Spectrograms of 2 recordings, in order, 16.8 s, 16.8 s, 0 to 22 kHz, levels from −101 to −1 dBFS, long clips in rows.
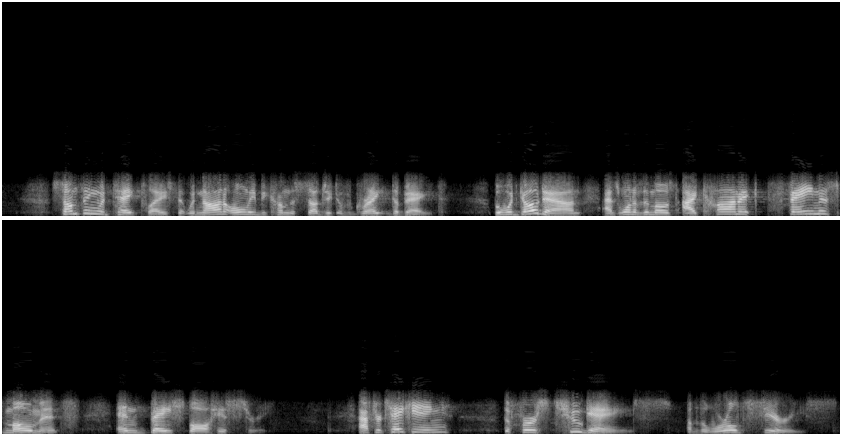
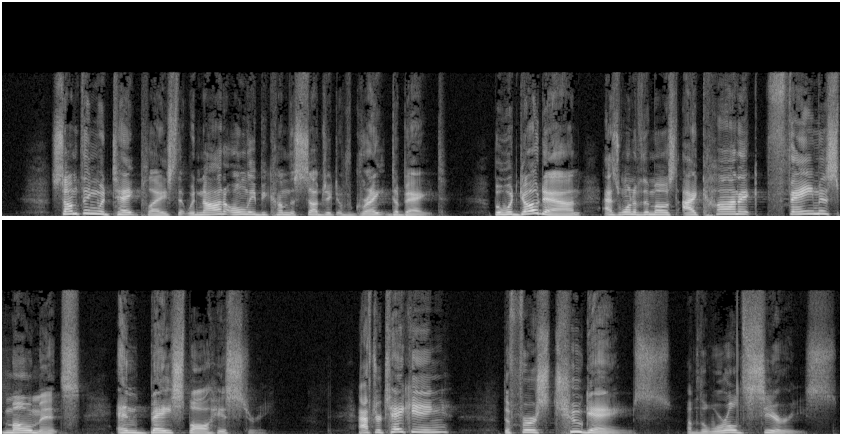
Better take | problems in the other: second | phone-call audio

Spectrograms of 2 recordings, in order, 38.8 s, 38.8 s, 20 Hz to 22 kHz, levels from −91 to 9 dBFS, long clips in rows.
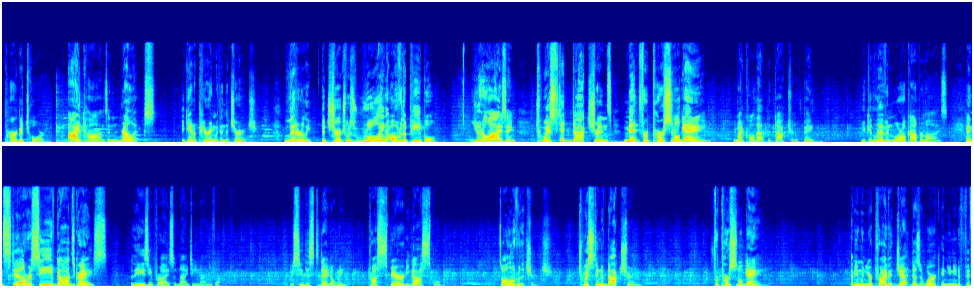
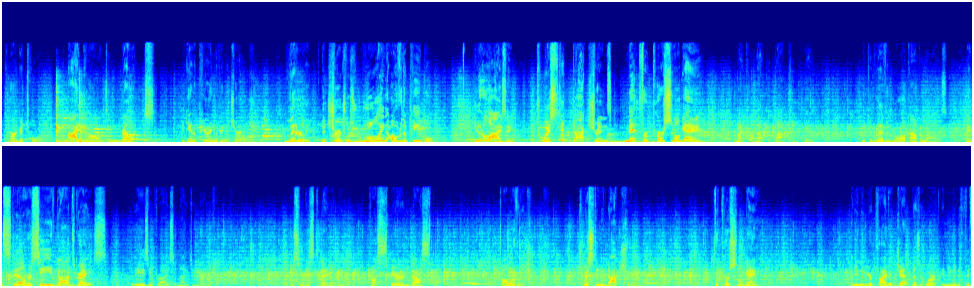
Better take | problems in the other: first | crowd noise; loud; throughout; 5 dB below the speech; faint in the first

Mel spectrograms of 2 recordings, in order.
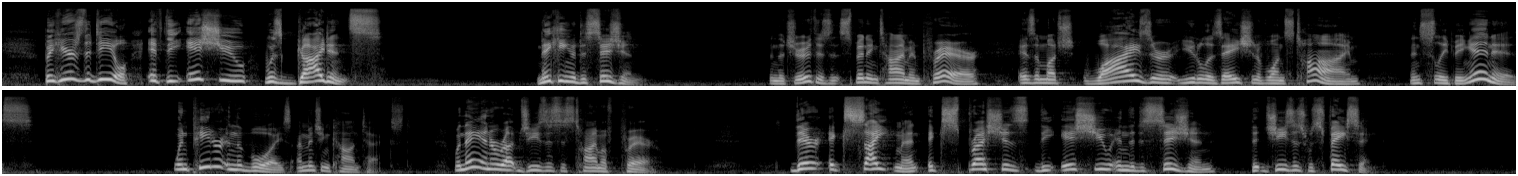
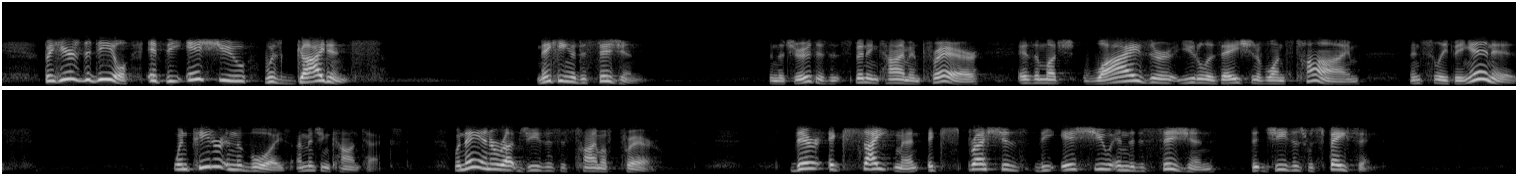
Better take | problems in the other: first | phone-call audio; nothing above 3 kHz

